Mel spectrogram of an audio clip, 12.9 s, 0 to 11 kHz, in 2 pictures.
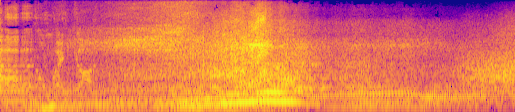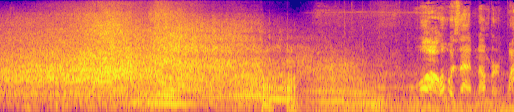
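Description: An 882 HP CarBahn BMW M8 Competition accelerates hard with a loud, rising engine note that climbs and drops through gear changes. Excited voices talk over it throughout.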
